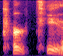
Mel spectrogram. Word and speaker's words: Khurtiss: It's Curtis Perry, but Curtis is spelled K-H-U-R-T-I-S-S. Curtis.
